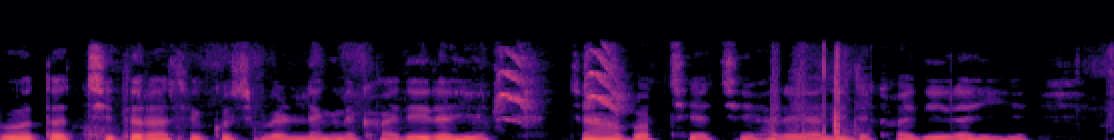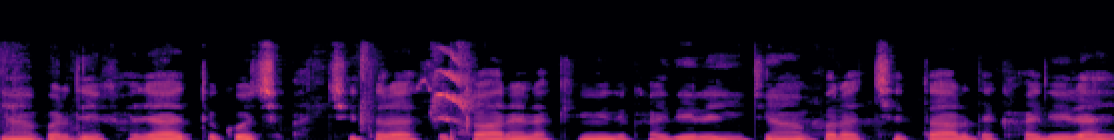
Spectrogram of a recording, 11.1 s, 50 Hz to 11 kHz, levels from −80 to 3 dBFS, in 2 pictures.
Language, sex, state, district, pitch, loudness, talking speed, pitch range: Hindi, male, Chhattisgarh, Korba, 115 Hz, -32 LUFS, 215 wpm, 110-120 Hz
